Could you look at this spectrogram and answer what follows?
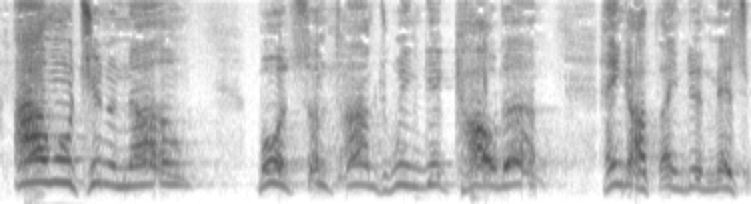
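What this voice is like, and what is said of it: Rough, strained voice. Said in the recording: “my voice is terrible... My voice sounds rough”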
